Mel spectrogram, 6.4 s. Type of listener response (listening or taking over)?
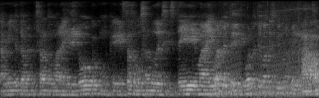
taking over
